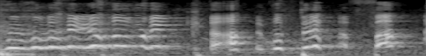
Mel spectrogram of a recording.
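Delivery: very high, drawn-out squeal; hammed-up high-pitched dismay; shocked disbelief. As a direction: squeal it in mock horror, slowly. Retold shock at being ratted out.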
